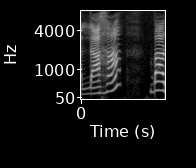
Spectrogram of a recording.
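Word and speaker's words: لهب: তাই এখানে পড়তে হবে লাহাব, লাম জবর লা, লাহাব। হা জবর হা, বা দুই জের বিন আমরা পড়লাম, বানান ঠিক আছে। উচ্চারণের ক্ষেত্রে কি করব? লাহাব।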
